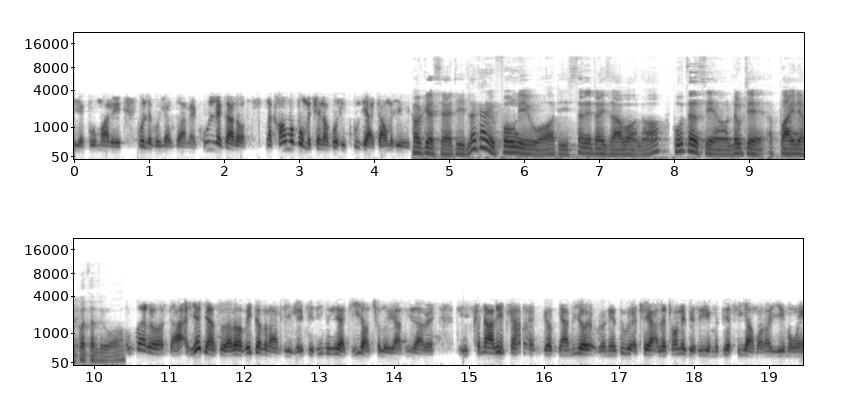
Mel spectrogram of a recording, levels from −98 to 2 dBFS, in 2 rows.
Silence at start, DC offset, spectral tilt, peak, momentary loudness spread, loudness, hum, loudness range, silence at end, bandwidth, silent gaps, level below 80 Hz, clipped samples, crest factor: 0 s; under 0.1%; -7.5 dB/octave; -6 dBFS; 10 LU; -23 LUFS; none; 2 LU; 0 s; 8.8 kHz; none; -66 dBFS; under 0.1%; 18 dB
